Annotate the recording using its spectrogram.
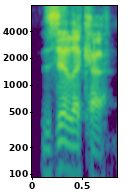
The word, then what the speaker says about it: Zilliqa: And of course, last but not least, making a debut today is co-founder of, I never know how to say this, Zilla? Is it just Zilla? The Q always confuses me. – Zillica. – There we go.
